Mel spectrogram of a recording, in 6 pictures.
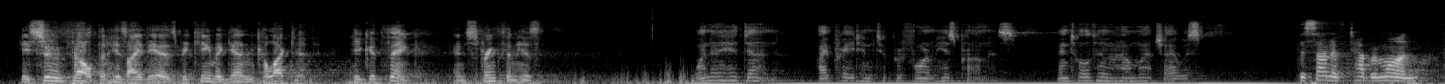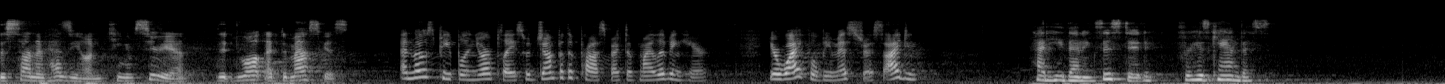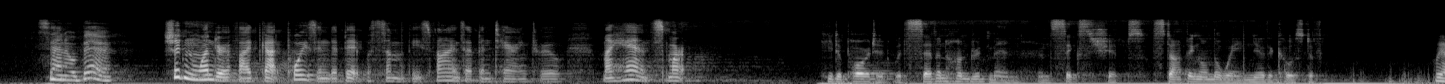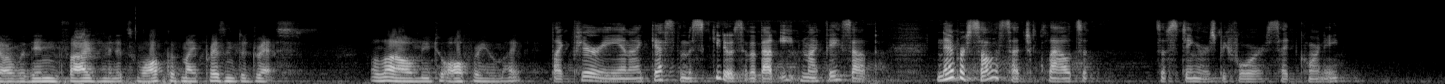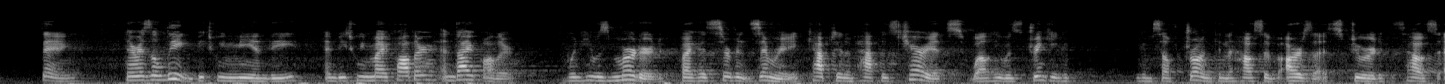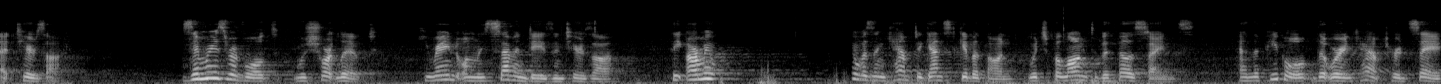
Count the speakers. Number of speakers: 8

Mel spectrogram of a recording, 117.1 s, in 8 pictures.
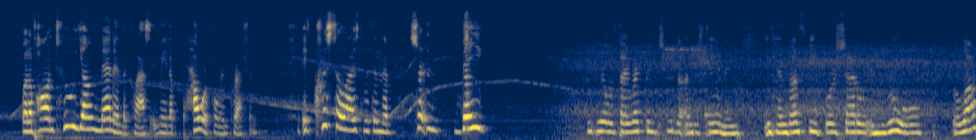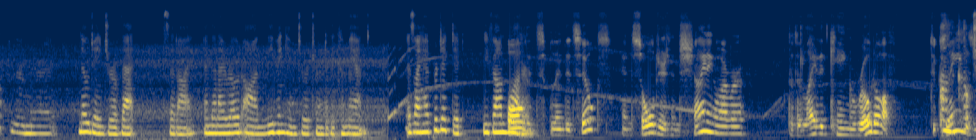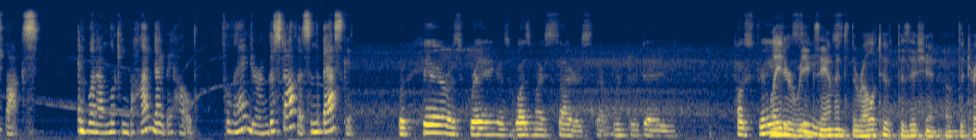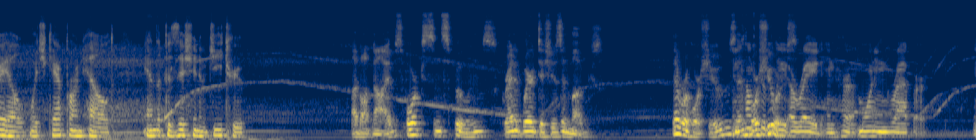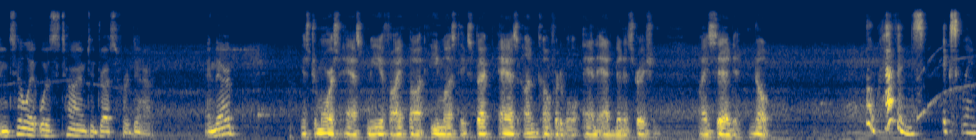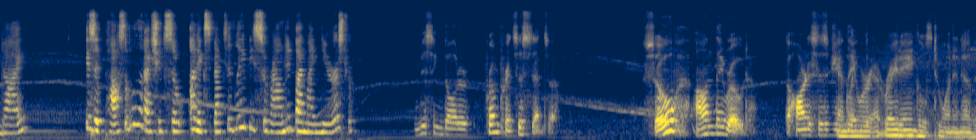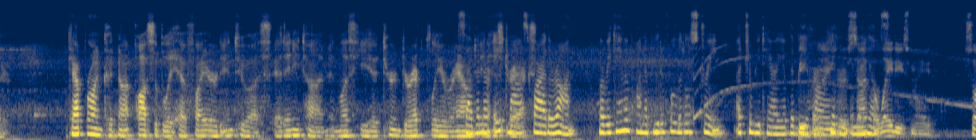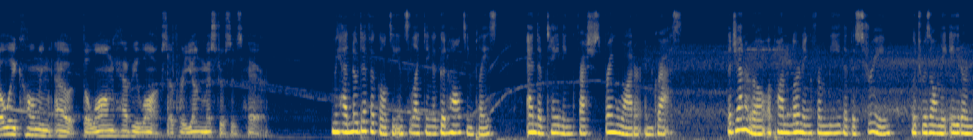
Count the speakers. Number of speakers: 10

